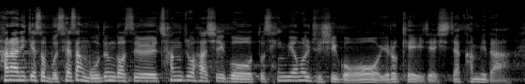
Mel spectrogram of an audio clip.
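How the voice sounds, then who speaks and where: Man at a fairly high pitch in a Gangwon accent, very wide pitch swings, moderate pace, very clean recording with a silent background. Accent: Gangneung dialect intonation. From Korea, Gangneung (Gangwon). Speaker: pastor. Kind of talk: sermon. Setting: church. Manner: loud, emphatic; sounds angry.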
